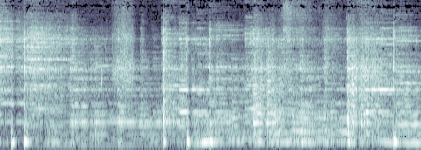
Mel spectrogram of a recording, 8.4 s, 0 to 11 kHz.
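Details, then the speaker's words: Sharp active speaker model CBOX D888WB, stereo with two 8-inch drivers per box: music plays with a rough, gritty, hoarse distortion; both left and right channels found faulty, supply voltage checked next. "setelah saya coba ternyata keduanya itu bermasalah jadi suaranya serak semua"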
